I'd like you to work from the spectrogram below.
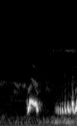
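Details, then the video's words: A Barbary dove (white 'puter pelung') calling to a rival gives a low, hollow coo, then a quick run of throaty, rolling notes at the same soft pitch. "SUARA BURUNG PUTER PELUNG MEMANGGIL LAWAN"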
